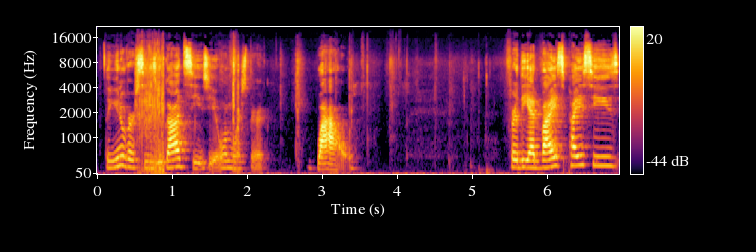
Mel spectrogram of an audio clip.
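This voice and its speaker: Female tarot reader, low-pitched, heartfelt and emotional, recorded in a roomy echoey space. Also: darkish tone. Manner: heartfelt, emotional, speaks straight to the viewer. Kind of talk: casual tarot reading to camera.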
